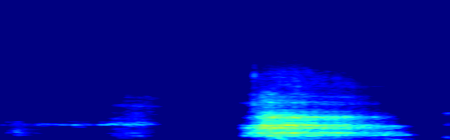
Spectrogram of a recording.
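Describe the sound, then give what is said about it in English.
A person takes one deep breath, a loud, airy inhale lasting under a second, with no talk. “And one way to do that is take a breath. Always breathe.”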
